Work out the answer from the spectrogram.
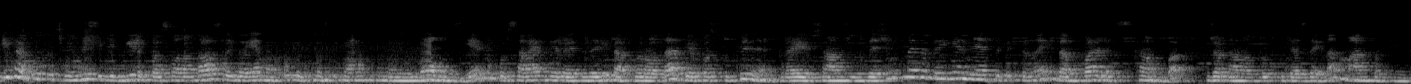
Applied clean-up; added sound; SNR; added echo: neural separator model SepFormer DNS4.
